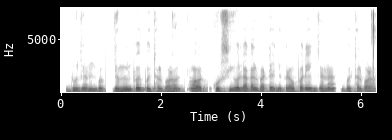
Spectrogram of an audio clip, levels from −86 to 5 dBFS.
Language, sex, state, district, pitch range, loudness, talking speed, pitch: Bhojpuri, male, Jharkhand, Sahebganj, 130-150 Hz, -35 LUFS, 150 wpm, 140 Hz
